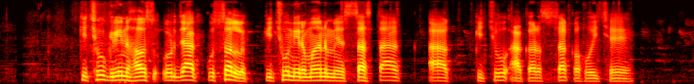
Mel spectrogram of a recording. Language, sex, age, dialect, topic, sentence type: Maithili, male, 31-35, Eastern / Thethi, agriculture, statement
